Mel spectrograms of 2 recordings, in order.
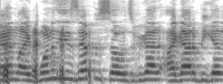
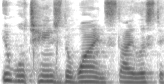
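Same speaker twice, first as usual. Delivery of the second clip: put-on serious voice, lower and quieter; 5 semitones lower, 6 dB quieter than usual. Speaker gets into character to quote Jeremy: serious Jeremy impression. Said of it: "I'm going to say this as Jeremy".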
